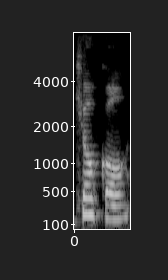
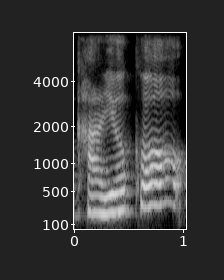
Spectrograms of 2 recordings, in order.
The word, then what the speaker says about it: Kyoko: Yeah, most of them can't say Kyoko. They Mhm. say Kyoko or Kayoko or Kyoki.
